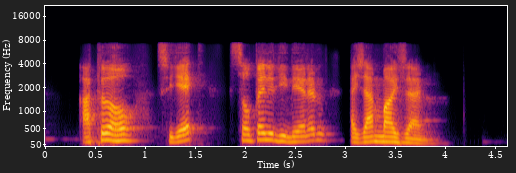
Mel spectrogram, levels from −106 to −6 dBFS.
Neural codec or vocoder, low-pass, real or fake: codec, 16 kHz, 0.5 kbps, X-Codec, HuBERT features, trained on balanced general audio; 7.2 kHz; fake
